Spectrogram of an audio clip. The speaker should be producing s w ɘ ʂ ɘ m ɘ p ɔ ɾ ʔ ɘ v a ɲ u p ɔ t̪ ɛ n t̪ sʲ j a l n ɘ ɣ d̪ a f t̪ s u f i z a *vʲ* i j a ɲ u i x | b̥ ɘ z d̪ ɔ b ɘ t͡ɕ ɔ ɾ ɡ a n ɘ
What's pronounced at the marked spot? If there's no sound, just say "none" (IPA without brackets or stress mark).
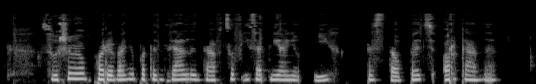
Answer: bʲ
